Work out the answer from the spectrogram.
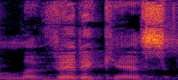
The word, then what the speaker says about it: Leviticus: bible and the torah it's called leviticus emphasis on the levi because it's mainly concerned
